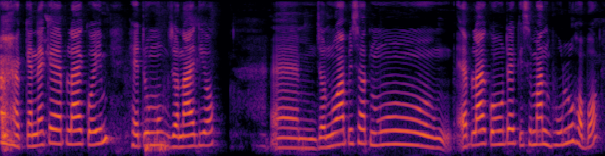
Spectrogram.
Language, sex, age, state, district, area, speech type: Assamese, female, 45-60, Assam, Golaghat, rural, spontaneous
